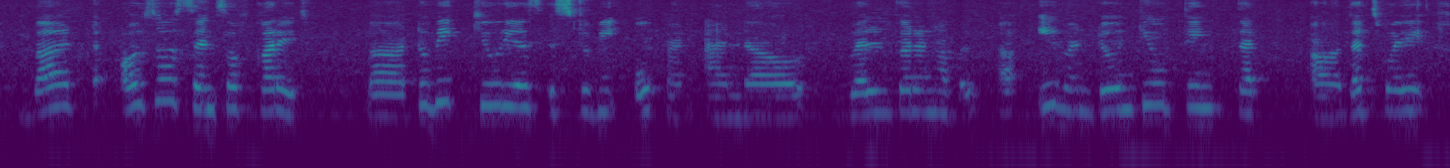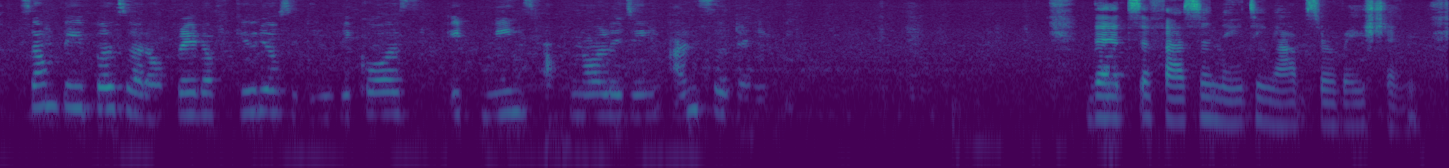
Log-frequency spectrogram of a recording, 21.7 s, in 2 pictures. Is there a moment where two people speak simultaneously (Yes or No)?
No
